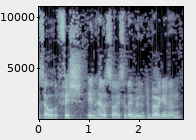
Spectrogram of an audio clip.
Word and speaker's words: Hellesøy: My last name is pronounced in Norwegian Hellesøy. Hellesøy, it's a small island west of Bergen, where my grandfather lived. So he actually lived on Hellesøy.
